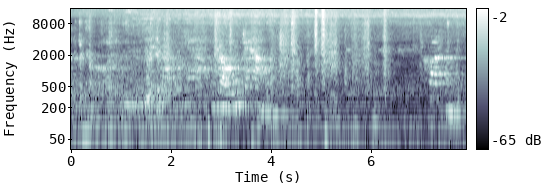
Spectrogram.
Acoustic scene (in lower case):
elevator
